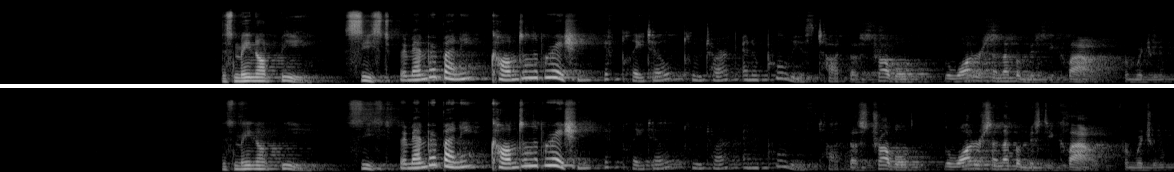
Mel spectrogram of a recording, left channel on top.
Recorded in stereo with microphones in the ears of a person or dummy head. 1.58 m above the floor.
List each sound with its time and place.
2.2 s a man speaking: 70° left (ahead or behind), 1.7 m
4.0 s a woman speaking: 20° right (ahead or behind), 1.0 m
6.0 s a woman speaking: 60° left (ahead or behind), 3 m
8.5 s a man speaking: 85° right, 4 m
